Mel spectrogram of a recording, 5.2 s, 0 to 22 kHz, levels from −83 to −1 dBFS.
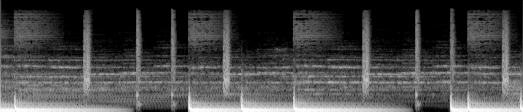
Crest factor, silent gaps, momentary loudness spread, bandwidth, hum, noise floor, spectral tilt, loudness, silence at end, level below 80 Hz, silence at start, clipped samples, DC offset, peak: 8 dB; none; 17 LU; 11.5 kHz; none; -30 dBFS; -6 dB/octave; -12 LUFS; 0 s; -8 dBFS; 0 s; under 0.1%; under 0.1%; 0 dBFS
